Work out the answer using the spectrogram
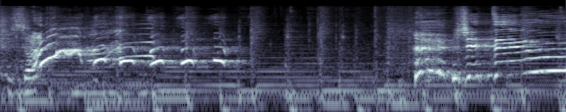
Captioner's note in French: rires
